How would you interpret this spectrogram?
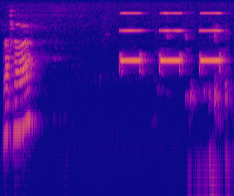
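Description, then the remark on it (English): An oven timer lets out a string of steady, high-pitched electronic beeps in quick pairs, following a brief voice and then overlapped by people starting to talk. “I don't remember setting a timer for anything.”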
